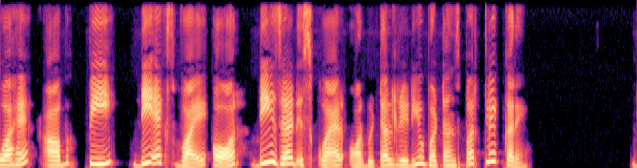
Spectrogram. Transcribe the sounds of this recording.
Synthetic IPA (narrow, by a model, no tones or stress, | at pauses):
uaɦɛɐbpiː | ɖiːɛksʋaːeɔːɾɖiːzɛːɖɪskwaːjəɾɔːɾbɪʈəlɾeːɖijoːbɐʈənzpɐɾklɪkːɐɾẽː | d̪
